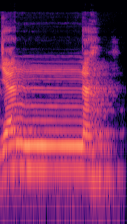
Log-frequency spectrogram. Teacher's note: Untuk kata jannah nunnya kita dengungin dua harakat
